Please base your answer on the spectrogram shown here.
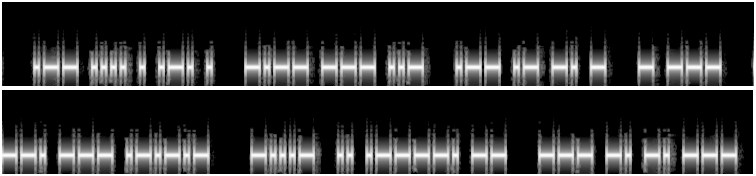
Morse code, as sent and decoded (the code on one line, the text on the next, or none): .-- .... .-. / -.-- --- ..- / .-- .- -. - / - --- / --. --- .-.-.- / -...- / .. .----. -- / --- -. -. ---
WHERE YOU WANT TO GO. <BT> I'M ONNO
